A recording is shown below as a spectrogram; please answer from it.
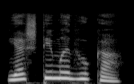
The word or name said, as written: ಯಷ್ಟಿಮಧುಕ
